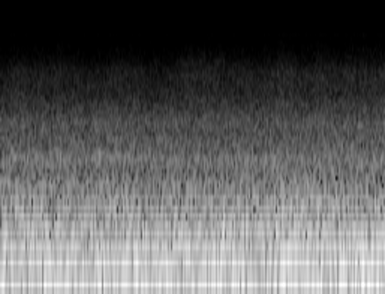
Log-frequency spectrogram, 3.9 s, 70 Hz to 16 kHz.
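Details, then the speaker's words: Jeep Grand Cherokee WK2 at about 75 mph on the freeway, the speed where the windshield cowl had hummed, after the free fix: only a dull, even rumble of road and wind noise through the chassis, no cowl hum. "as you can see now it's quiet can even go a little further now we have more wind noise in the chassis but the cowl is completely quiet"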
